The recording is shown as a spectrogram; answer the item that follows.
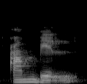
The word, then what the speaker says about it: ambil: So the formal or the standard pronunciation of these words are AMBIL and BAWA. But in conversations or when we're speaking to a local, you may hear the words pronounced as ambil and bawa. So there's additional K added to the ending of both words.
